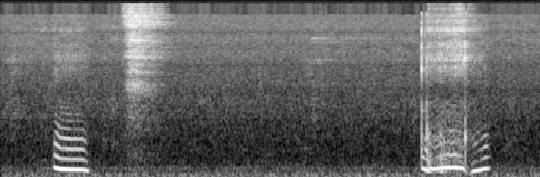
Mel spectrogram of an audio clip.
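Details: Sleeping Pomeranian Maron snores with high whistling squeaks on the breath, one brief falling tone and then a longer wavering double note about four seconds later, in a hushed room.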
